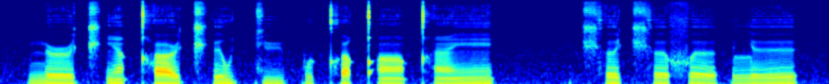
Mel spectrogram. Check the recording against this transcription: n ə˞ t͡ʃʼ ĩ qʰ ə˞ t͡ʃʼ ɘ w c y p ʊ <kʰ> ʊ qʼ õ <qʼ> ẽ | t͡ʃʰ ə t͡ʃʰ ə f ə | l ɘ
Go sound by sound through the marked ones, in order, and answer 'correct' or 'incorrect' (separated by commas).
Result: correct, incorrect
